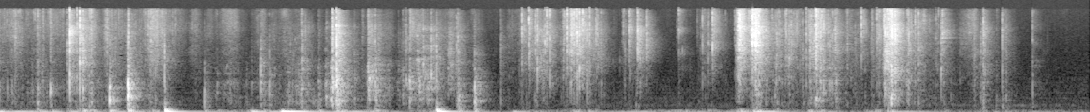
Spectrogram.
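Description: Trading card pack wrappers crinkling and being torn open by hand, with cards handled in between: irregular, faint crackles and rustles that stop near the end.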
